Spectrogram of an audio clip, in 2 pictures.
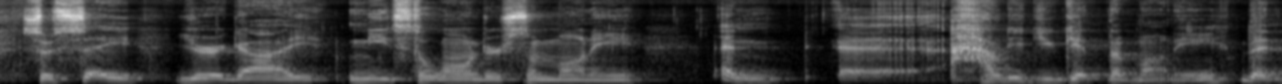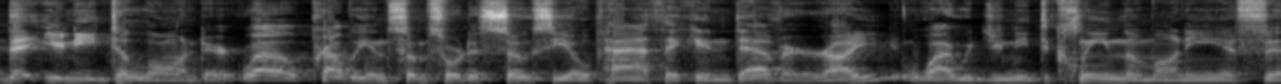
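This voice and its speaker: A man's voice: fairly low pitch, a little mellow. A man hosting a casual commentary monologue, rambling and self-interrupting, often breaking into laughter. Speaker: host.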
